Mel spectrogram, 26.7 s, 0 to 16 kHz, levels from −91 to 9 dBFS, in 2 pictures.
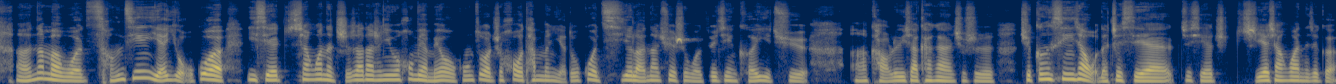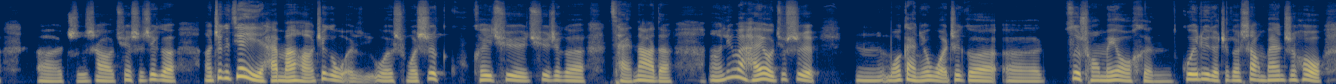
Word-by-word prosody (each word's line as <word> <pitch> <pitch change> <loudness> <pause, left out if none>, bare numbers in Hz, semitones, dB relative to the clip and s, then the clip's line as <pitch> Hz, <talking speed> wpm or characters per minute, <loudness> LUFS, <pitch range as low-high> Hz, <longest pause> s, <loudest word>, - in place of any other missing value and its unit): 呃， 170 -2 0
那 255 +4 +2
么 215 -5 +5
我 165 -2 +1
曾 170 +6 -5
经 285 +4 -1
也 185 -5 +4
有 190 -3 -1
过 205 -2 +7 0.2
一 210 - -1
些 190 -1 +2
相 220 -1 -3
关 220 0 +2
的 195 - +1
执 160 -1 -4
照， 200 0 +2
但 205 0 +2
是 190 - -1
因 205 0 +1
为 205 - +2
后 230 - -4
面 195 -4 +2
没 160 - -2
有 175 -3 +1
工 190 +6 -6
作 190 -2 0
之 175 +3 -6
后， 190 0 0
它 190 +1 -5
们 180 -2 -3
也 135 - -7
都 165 +1 -5
过 200 +3 0
期 195 +4 -2
了， 170 -4 +3
那 180 +1 -2
确 180 +2 -4
实 170 -1 +2
我 145 -3 -5
最 170 +5 -5
近 165 -1 -4
可 155 0 -5
以 165 -1 -1
去， 145 0 -6 0.5
呃， 160 0 -4
考 150 -3 -4
虑 165 +3 0
一 - - 0
下 170 -1 +1
看 170 +1 -2
看 160 -3 +1
就 150 +2 -8
是 145 -2 -4 0.2
去 200 - -1
更 230 +2 +3
新 230 +1 +2
一 - - +4
下 225 -1 +6
我 - - -3
的 145 - -2
这 180 +5 0
些 155 -2 +2
这 180 - -7
些 160 -2 -2
职 150 - -13
职 155 - -5
业 175 +1 +5
相 175 -1 +1
关 175 -1 +2
的 160 - -4
这 165 - -2
个， - - -5 0.3
呃， 145 -2 -4
执 145 +1 -5
照。 160 -2 -1
确 200 +7 -4
实 175 -1 -4
这 215 +4 +2
个 165 -5 +2 0.3
呃， 180 - -1
这 295 - +2
个 275 - +2
建 350 +1 +6
议 200 - +8
也 165 - +6
还 165 +1 +3
蛮 165 +1 +5
好， 145 -3 +1
这 250 - 0
个 190 - +2
我 160 - -2
呃， 140 - -5 0.2
我 160 -3 -1 0.2
我 150 - 0
是 250 +11 +3
可 - - -8 0.3
可 200 - 0
以 195 - +5
去 185 -3 0
去 200 +5 -3
这 185 0 -2
个 160 -4 -1 0.2
采 140 -3 -4
纳 180 -2 +3
的。 145 -2 -2 0.3
呃， 180 0 -2
另 300 +9 -2
外 300 - +4
还 195 0 +4
有 225 -3 +6
就 205 +6 -6
是， 200 -8 +1 0.4
嗯， 170 0 -4
我 185 - +2
感 185 -3 +2
觉 175 - 0
我 170 -6 +2
这 205 +7 -1
个， 170 -4 +2
呃， 145 -2 -5 0.2
自 265 -2 +2
从 180 -4 -2
没 175 +1 +2
有 185 -4 +2
很 135 -4 -7
规 225 -1 +5
律 225 0 +2
地 180 - +2
这 190 - -2
个 180 - -1
上 210 0 0
班 195 +1 +1
之 200 +1 -2
后， 190 -7 +3
175 Hz, 300 characters per minute, -21 LUFS, 160-200 Hz, 0.5 s, 议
